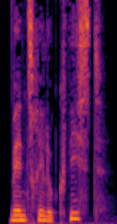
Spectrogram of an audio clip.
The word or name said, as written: ventrilokvist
